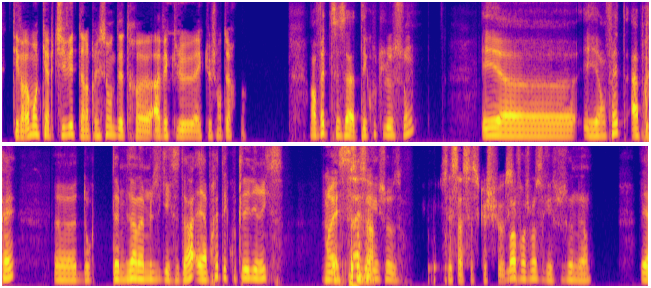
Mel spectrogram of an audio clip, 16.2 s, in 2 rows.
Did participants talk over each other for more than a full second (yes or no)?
no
